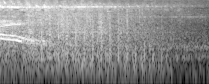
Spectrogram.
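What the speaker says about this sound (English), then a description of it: "the helicopter's just flying out of control" A helicopter's rotor chop and whine in the GameCube video game The Incredibles, as it flies out of control, fill the scene, a rough, continuous roar that gradually fades a little.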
